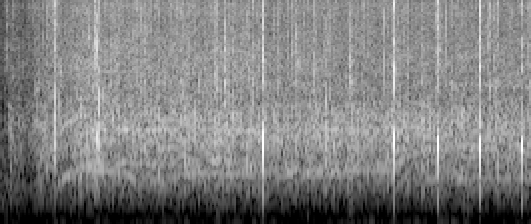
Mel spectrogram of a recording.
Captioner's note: audience cheers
